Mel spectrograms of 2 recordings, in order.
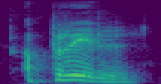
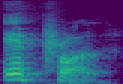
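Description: First: अप्रैल with a clear "ril" ending; wrong April. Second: अप्रैल as "AY-prul", no i sound; April without i. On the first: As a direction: say अप्रैल as "a-pril", with an i sound. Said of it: "No, नहीं". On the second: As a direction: open अप्रैल on "ay", then a soft "prul". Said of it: "आई का sound नहीं इसमें आएगा". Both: Shown as a demonstration.

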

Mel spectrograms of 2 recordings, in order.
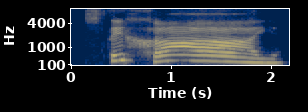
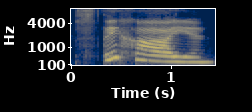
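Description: First: "стихає" with a long drawn-out А; stress on А. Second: Said in the usual way. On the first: Shown as a demonstration. Teacher sounding out a spelling word, stressed А. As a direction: stretch the second syllable of "стихає". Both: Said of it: "Перевірочне слово".

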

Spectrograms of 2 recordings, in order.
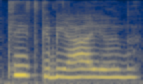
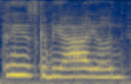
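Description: Both takes have the same delivery.

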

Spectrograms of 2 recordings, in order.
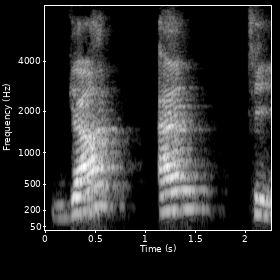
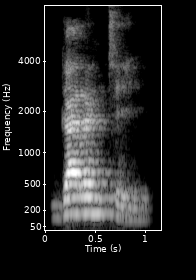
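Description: First: ഗ്യാരണ്ടി very slowly, with gaps between three syllables. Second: Said in the usual way. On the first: Shown as a demonstration. Teacher counting syllables in ഗ്യാരണ്ടി, syllable by syllable. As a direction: break ഗ്യാരണ്ടി into ga, ran, tee. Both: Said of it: "One, two, three".

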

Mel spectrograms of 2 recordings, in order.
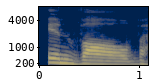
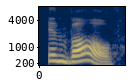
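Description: First: Said in the usual way. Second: Involve said higher and louder, punched with a sharp fall; emphatic model word. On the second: Shown as a demonstration. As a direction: call out Involve high and strong, then drop. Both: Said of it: "Repeat with me".

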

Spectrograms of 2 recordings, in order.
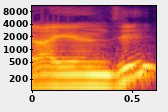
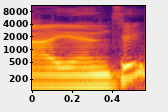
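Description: The two takes are said the same way.

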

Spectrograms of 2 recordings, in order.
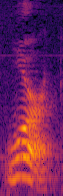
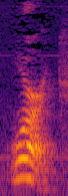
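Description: First: Just hint at the k in work; barely audible final k. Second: Said in the usual way. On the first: Shown as a demonstration. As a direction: work with the k nearly swallowed. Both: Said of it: "자기만 알게 work".

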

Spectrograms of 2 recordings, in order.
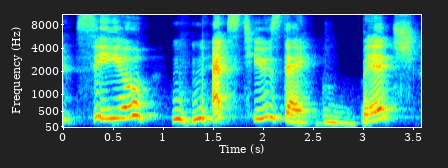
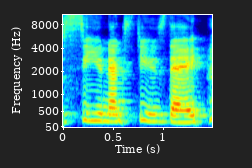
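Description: First: Slow, half-laughing, half-crying. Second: Said in the usual way. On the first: Real, not acted. Quoting the client's insult, breaking up laughing. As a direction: drag it out through helpless laughter.

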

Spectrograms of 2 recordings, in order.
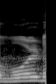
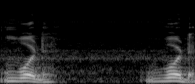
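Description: First: वुड with the L sounded, wold; wrong pronunciation. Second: वुड as wood, L silent; वुड said short, wood, no L; correct pronunciation. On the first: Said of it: "इसको वुड नहीं पढ़ना". (वुड गलत उच्चारण में, एल बोलकर) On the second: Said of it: "जिसकी जो correct pronunciation है वो है". (वुड का सही उच्चारण, एल खामोश) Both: Shown as a demonstration.

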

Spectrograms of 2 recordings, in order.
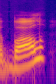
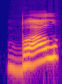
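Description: First: Said in the usual way. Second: French "Бал", rising and loud; French pronunciation. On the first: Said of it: "так і буде". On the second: Shown as a demonstration. Teacher reads out French example "Бал" to learners, French pronunciation. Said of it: "я буду читати назву літер і приклади".

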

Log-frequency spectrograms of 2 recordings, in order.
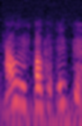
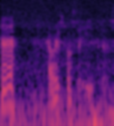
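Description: First: Higher, louder complaining question; exasperated outburst. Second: Breathy whispered question. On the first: Loud repeat, staring at wad. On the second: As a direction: whisper it in dismay. Dismayed aside while folding paper. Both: Real, not acted.

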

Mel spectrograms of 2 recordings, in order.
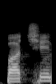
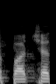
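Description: First: ਪਾਛੇ ending in a close e; wrong final vowel. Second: ਪਾਛੈ ending in an open ai; open final vowel. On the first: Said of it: "ਪਾਛੇ ਨਹੀਂ ਕਹਿਣਾ". (ਪਾਛੇ, ਇੱਕ ਲਾਂ ਨਾਲ) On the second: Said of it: "ਦਲਾਵਾਂ ਦੇ ਨਾਲ". (ਪਾਛੈ ਦੁਲਾਵਾਂ ਨਾਲ) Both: Shown as a demonstration.

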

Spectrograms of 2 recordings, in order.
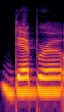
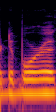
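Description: First: Deborah as DEB-ruh, first syllable stressed; alternative pronunciation. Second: Deborah as duh-BOR-uh, middle syllable stressed; alternative pronunciation. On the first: Narrator resuming with both options, Deborah as DEB-ra. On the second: Narrator resuming with both options, Deborah as de-BOR-ah. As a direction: say Deborah in three beats, de-BOR-ah. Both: Shown as a demonstration. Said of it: "mispronounced that".

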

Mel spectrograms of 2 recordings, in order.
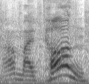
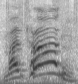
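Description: First: Yelping about an itchy tongue. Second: Higher, louder yelp about tongue; itchy tongue. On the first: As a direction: complain of a tingling tongue. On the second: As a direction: cry out about the tongue again. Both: Real, not acted. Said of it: "Tongue's itchy".

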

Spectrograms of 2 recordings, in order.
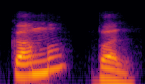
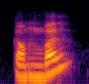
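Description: First: कम and बल as two separate words; pause inside कम बल. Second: कंबल said whole, with no break; कंबल as one word. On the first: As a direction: say कम, break, then बल. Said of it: "कम मतलब बहुत कम". (कम और बल के बीच विराम) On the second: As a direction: run कंबल together as a single word. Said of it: "दूसरा कंबल का मतलब". (कंबल एक साथ, बिना रुके) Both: Shown as a demonstration.

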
